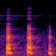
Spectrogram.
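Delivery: high, soft burst of laughter; amused laugh. Real, not acted. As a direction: crack up at a funny line. Amused by the article's line.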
